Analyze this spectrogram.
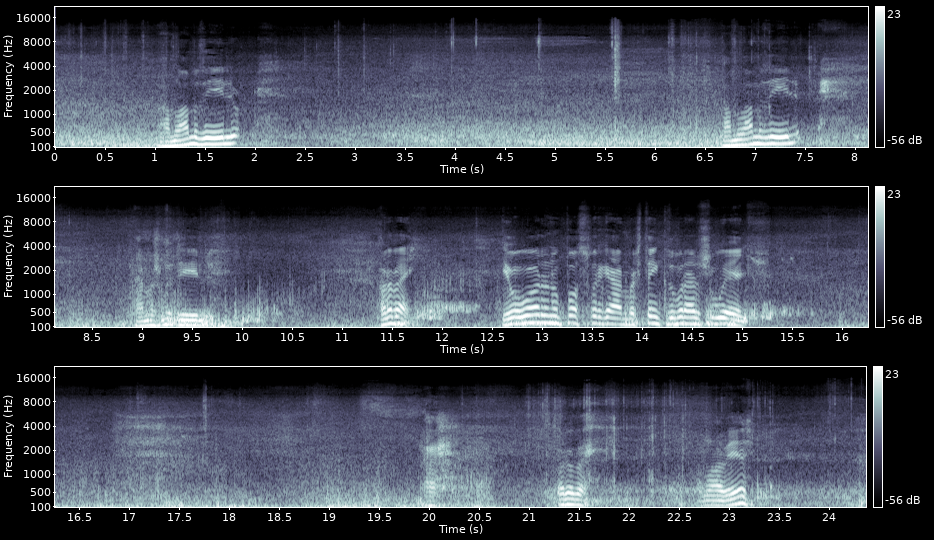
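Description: A man talks close by, with animation.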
